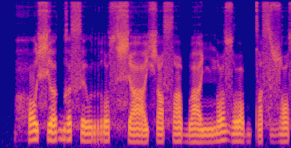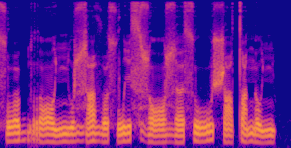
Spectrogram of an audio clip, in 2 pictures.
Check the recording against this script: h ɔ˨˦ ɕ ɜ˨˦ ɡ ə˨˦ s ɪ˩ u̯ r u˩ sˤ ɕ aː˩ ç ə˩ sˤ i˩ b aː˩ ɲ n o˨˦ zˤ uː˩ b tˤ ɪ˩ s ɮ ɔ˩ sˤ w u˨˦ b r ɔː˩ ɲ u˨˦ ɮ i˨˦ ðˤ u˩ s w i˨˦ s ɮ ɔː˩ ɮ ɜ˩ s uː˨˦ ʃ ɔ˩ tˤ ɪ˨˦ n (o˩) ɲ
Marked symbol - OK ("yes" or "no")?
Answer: yes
